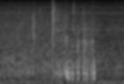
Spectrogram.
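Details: A greater bamboo lemur (Prolemur simus) feeding on bamboo gives a quick burst of short, chattering notes, a territorial call telling another lemur not to come close because it has the bamboo to itself.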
